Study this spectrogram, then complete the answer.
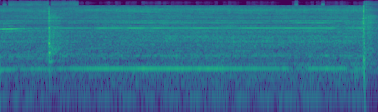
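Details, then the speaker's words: Eureka Powerspeed upright vacuum pulled from the trash, running with a stretched belt and dirty filters: loud steady motor whine with a couple of sharp clicks; runs harsh and rough, cause not evident. "This is just... that sounds so bad. Yeah, this thing is rough."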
